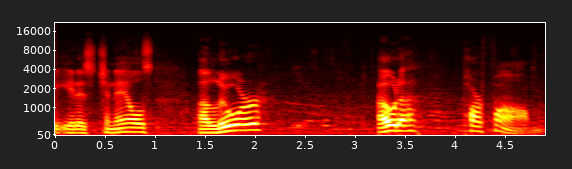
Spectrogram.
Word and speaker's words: Parfum: Parfam. That's the way they say it over there across the pond. Parfum. Yeah. Parfon. And we couldn't over here in the States. We couldn't pronounce it. So, we had to go perfume, right?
